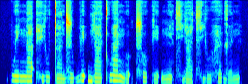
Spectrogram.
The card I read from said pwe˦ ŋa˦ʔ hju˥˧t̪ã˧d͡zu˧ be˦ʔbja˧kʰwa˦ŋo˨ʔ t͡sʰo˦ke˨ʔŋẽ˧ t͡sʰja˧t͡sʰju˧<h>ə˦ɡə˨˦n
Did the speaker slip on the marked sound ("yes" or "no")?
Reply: no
